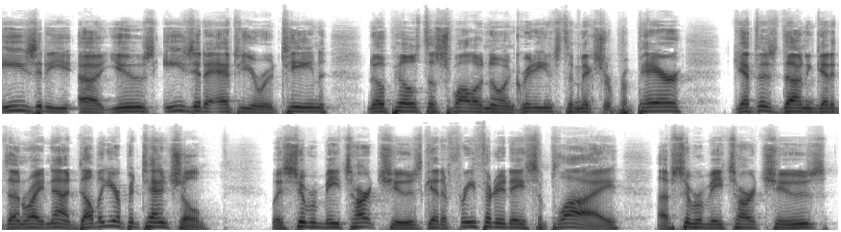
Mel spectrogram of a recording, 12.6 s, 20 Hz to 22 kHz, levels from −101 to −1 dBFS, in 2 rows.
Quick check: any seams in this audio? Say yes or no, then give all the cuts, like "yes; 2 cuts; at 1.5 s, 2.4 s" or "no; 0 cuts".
no; 0 cuts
